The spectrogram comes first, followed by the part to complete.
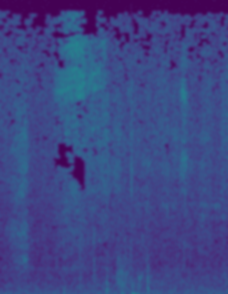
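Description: Faint chewing and small wet mouth clicks as a person eats a piece of raw blue runner nigiri, with a soft low thump a little past halfway.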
